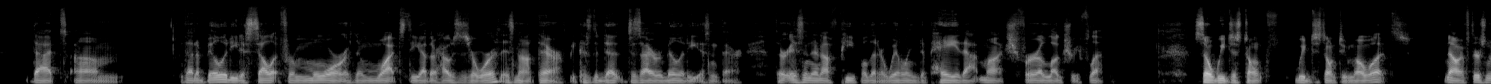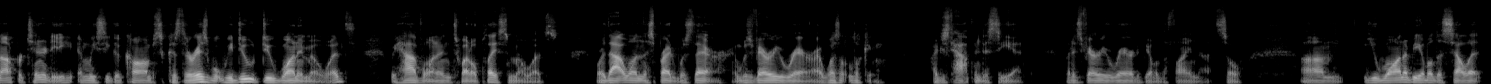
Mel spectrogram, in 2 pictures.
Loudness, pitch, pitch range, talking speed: -29 LUFS, 90 Hz, 85-95 Hz, 235 wpm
